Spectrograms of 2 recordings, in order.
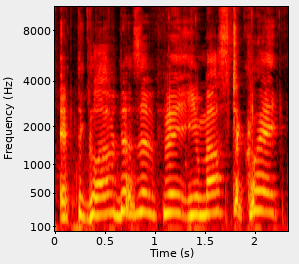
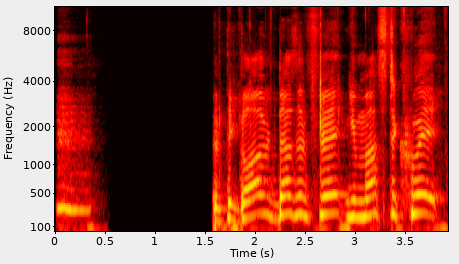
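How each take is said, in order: First: High mock lawyer plea, quicker; courtroom quote. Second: High, very slow mock lawyer plea; courtroom quote. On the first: Repeating the glove line to a friend, high mock lawyer. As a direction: repeat the defence line with a grin. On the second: Quoting the glove line to dodge blame, as a high slow mock lawyer. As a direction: intone it like a defence lawyer.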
